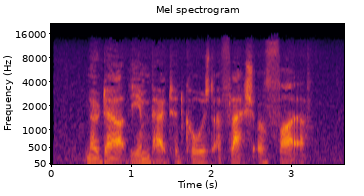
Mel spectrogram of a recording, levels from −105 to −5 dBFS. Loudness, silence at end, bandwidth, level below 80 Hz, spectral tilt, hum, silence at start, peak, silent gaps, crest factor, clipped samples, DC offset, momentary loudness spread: -36 LUFS; 0.45 s; 15.5 kHz; -60 dBFS; -3 dB/octave; none; 0.45 s; -16 dBFS; none; 20 dB; under 0.1%; under 0.1%; 10 LU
